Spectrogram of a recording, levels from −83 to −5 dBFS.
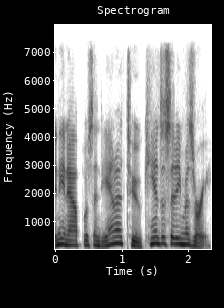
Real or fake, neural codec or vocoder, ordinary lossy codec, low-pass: real; none; AAC, 48 kbps; 7.2 kHz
